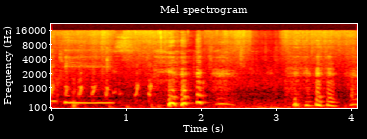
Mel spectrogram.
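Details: Domestic guinea pigs exploring on the floor around a pile of hay, bubbling and popping happily; a short level squeak opens, then a series of low stuttering pops and chuckles in uneven bursts.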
